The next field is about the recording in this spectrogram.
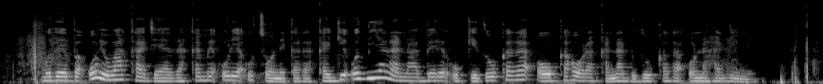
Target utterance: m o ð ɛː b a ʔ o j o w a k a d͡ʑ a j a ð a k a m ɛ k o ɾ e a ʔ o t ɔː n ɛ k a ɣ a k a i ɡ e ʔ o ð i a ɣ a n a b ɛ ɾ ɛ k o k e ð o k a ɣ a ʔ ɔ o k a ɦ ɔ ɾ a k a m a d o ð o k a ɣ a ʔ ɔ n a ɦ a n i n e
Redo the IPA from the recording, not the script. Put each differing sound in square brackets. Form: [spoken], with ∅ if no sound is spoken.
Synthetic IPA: m o ð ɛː b a ʔ o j o w a k a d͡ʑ a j a ð a k a m ɛ [ʔ] o ɾ e a ʔ o t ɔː n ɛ k a ɣ a k a i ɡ e ʔ o ð i a ɣ a n a b ɛ ɾ ɛ [ʔ] o k e ð o k a ɣ a ʔ ɔ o k a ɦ ɔ ɾ a k a [n] a d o ð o k a ɣ a ʔ ɔ n a ɦ a n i n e

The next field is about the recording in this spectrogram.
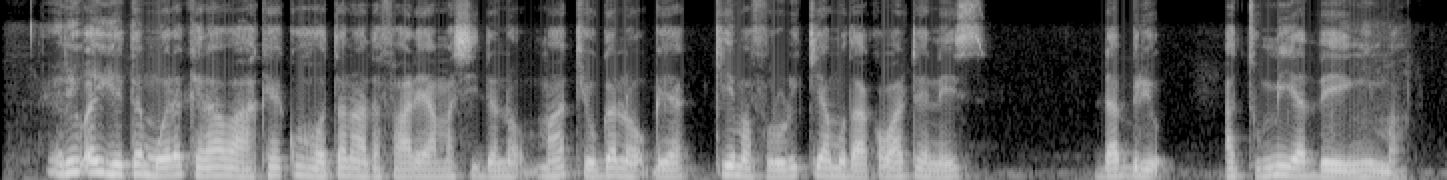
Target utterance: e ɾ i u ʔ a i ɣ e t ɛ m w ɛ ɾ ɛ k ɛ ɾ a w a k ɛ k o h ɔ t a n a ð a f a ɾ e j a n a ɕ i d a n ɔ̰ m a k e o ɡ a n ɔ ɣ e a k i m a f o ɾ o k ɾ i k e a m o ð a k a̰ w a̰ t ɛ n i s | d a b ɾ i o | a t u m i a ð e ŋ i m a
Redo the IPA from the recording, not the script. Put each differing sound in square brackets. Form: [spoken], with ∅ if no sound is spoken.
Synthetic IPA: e ɾ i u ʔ a i ɣ e t ɛ m w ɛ ɾ ɛ k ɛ ɾ a w a k ɛ k o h ɔ t a n a ð a f a ɾ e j a [m] a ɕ i d a n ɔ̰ m a k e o ɡ a n ɔ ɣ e a k [e] m a f o ɾ o [∅] ɾ i k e a m o ð a k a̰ w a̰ t ɛ n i s | d a b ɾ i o | a t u m i a ð e ŋ i m a

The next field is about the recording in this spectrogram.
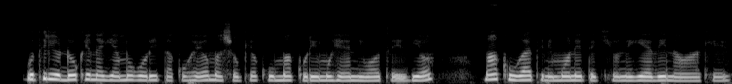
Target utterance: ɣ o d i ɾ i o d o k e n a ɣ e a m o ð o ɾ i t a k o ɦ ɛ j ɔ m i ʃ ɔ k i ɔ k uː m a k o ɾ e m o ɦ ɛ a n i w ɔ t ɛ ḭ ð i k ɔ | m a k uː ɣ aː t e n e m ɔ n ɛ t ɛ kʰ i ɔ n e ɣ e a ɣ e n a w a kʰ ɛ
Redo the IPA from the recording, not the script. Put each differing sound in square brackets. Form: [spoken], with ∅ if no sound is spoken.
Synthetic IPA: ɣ o [t] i ɾ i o d o k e n a ɣ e a m o [ɣ] o ɾ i t a k o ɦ ɛ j ɔ m [a] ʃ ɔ k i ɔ k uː m a k o ɾ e m o ɦ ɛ a n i w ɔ t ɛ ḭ ð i [∅] ɔ | m a k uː ɣ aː t e n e m ɔ n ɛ t ɛ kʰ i ɔ n e ɣ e a [ð] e n a w a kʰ ɛ

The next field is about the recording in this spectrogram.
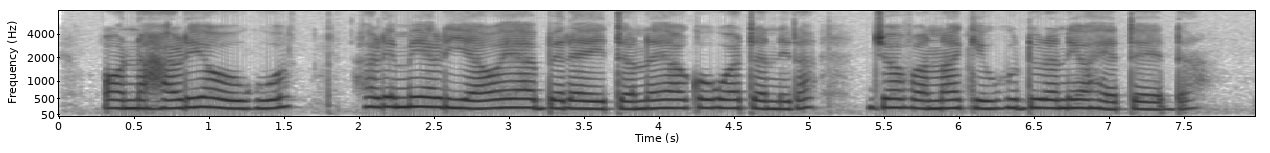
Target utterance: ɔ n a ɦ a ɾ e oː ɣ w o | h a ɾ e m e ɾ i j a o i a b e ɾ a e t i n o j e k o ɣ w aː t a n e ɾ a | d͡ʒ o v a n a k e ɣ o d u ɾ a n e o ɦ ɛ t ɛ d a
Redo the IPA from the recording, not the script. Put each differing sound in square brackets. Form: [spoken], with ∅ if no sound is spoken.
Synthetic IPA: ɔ n a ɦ a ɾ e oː ɣ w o | h a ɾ e m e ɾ i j a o [j] a b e ɾ a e t [a] n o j [a] k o ɣ w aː t a n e ɾ a | d͡ʒ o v a n a k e ɣ [u] d u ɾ a n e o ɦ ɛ t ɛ d a

